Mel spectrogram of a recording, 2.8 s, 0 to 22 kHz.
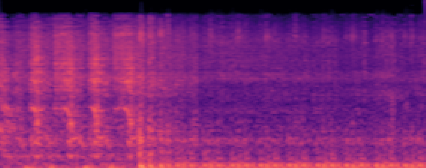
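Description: A 2002 Harley-Davidson Electra Glide Ultra Limited with fuel injection cranks briefly with its starter, then catches and settles into a loud, close, deep, lumpy idle.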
